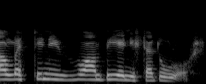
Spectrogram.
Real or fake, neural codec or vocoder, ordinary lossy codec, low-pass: real; none; none; none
